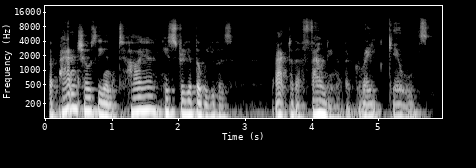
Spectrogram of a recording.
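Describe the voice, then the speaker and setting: An actor playing a thoughtful, curious young weaver in an audio drama, musing deliberately as he describes things. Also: fairly low pitch, animated, mellow. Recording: echoey room.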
